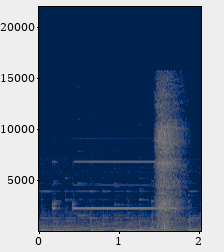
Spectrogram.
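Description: Fluke multimeter beeping steadily with its probes across a desoldered power-supply component, which conducts in both directions: the component is shorted. The beep is broken near the end by a short, loud hiss.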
